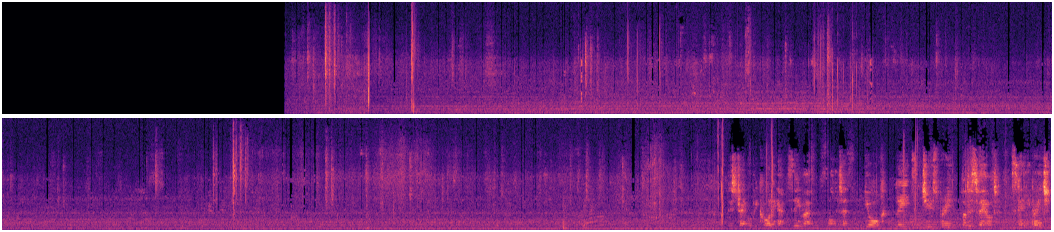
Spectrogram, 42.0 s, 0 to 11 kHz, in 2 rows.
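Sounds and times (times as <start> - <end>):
diesel engine low hum: 5.7 - 41.9
train running noise: 5.7 - 41.9.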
